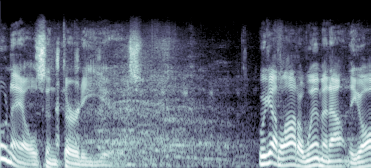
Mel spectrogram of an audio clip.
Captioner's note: crowd laughs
